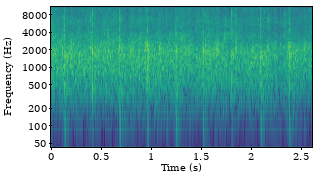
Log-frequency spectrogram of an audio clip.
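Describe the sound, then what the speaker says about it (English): An audience at a corporate event applauds the company's newest employee; continuous clapping with a few sharper, louder claps standing out at a fairly regular rhythm. "give her a nice round of applause"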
